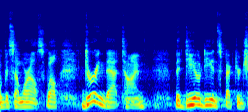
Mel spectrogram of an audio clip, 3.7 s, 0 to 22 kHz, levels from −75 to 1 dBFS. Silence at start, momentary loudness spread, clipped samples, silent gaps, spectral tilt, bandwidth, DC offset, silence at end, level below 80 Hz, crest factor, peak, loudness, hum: 0 s; 12 LU; under 0.1%; none; -7 dB/octave; 10 kHz; under 0.1%; 0 s; -64 dBFS; 16 dB; -6 dBFS; -22 LUFS; none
